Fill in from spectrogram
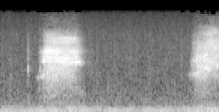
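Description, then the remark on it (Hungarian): Two loud, breathy two-finger whistle blasts by a child, high and airy with more rushing air than clear tone; the first lasts about half a second, the second comes after a pause. “Még két ujjal fütyülni sem.”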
